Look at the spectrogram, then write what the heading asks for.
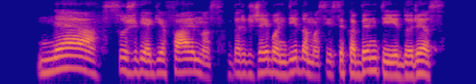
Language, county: Lithuanian, Kaunas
